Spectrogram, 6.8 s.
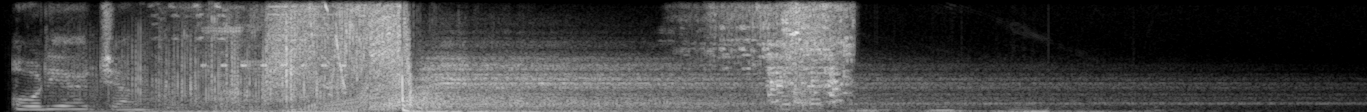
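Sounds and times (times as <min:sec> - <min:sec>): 
glitchy logo sound: 0:00.4 - 0:05.9.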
